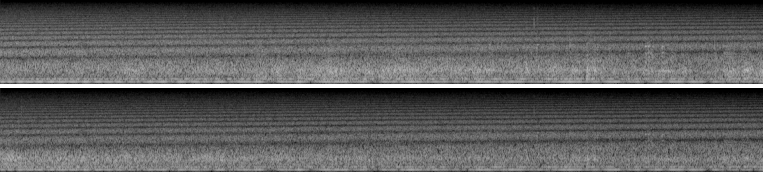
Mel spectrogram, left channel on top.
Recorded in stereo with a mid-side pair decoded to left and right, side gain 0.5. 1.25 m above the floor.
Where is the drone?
35° left; by 7.7 s 20° left.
